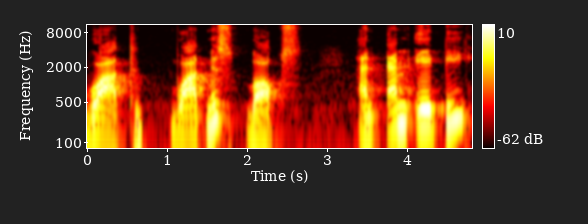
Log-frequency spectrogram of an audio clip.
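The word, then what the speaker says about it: boîte: Next है BOITE, इसे पढ़ते हैं बात।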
